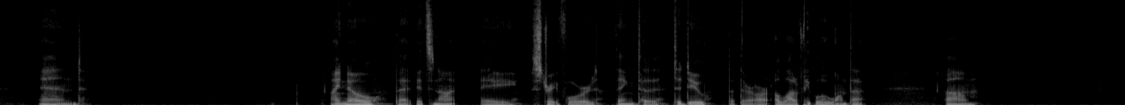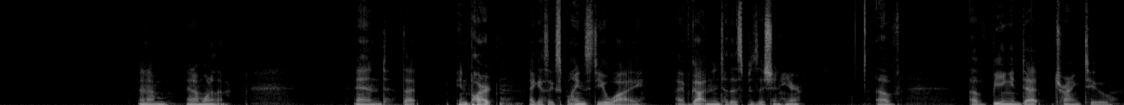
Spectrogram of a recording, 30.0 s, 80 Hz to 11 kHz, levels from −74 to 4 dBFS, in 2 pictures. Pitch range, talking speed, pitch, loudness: 70-95 Hz, 105 wpm, 75 Hz, -35 LUFS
